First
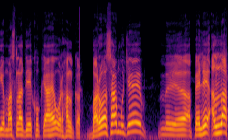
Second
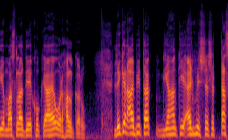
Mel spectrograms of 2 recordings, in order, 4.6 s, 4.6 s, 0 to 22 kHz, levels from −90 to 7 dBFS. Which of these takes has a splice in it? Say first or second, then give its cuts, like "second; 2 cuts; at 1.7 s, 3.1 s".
first; 1 cut; at 1.6 s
